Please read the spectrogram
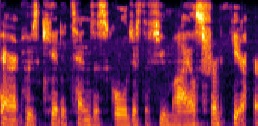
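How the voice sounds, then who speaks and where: Fairly slow speech comes through with a somewhat breathy quality. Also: man. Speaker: comic artist streaming page creation. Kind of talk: casual narration while working.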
